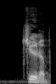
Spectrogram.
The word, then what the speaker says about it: Djuna: And I want to tell you folks right now, before we even get into this whole action, that it's spelled D-J-U-N-A, Juna Barnes, like Django Reinhardt.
